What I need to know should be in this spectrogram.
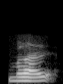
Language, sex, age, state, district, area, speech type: Bodo, male, 45-60, Assam, Chirang, rural, conversation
